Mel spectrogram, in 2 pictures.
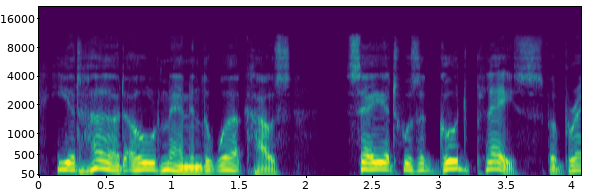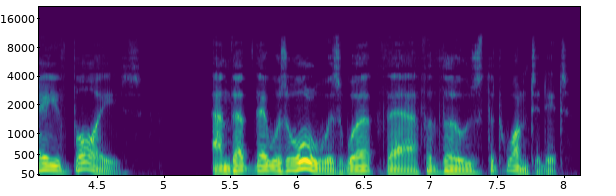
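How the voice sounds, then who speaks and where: A man narrating a story as a scripted audiobook, in a measured and expressive storytelling manner. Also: fairly low pitch, dry recording, studio quality.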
